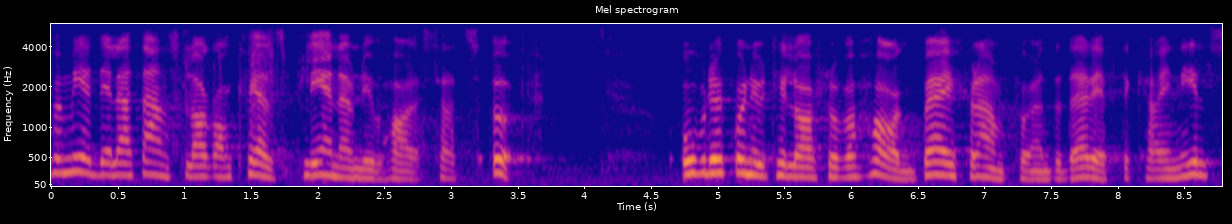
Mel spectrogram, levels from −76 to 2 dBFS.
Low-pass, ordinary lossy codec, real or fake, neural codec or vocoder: 5.4 kHz; none; fake; vocoder, 44.1 kHz, 128 mel bands every 256 samples, BigVGAN v2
